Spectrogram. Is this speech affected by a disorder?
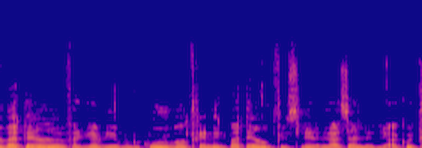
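Yes: dystonia; articulation difficulties.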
